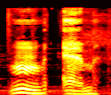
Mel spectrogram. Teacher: you're blocking airflow by closing your lips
